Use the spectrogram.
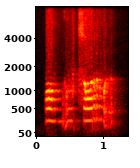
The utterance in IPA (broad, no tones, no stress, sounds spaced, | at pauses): ɔ v b ə̰ v t͡s ɔ r v ə̰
